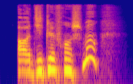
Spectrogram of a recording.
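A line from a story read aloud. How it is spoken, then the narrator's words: Sharp retort. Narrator (French): répliqua Cassandra d'un ton acerbe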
